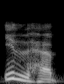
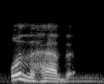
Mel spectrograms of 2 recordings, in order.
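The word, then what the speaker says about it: اذهب: Kita bacanya idhab, tidak udhab. Idhab. Kenapa? Karena ainul fi'linya atau huruf yang di tengah adalah huruf ha, itu tandanya fathah. Gitu kan ibu ya?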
